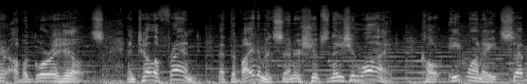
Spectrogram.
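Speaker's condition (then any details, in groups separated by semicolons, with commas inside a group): No condition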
